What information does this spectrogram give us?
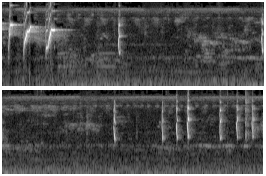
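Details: Javan fantail, an insect-eater with a fan-shaped tail, sings three loud rising whistles at the start. Scattered single sharp chips follow after pauses, then a quickening cluster near the end.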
